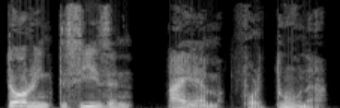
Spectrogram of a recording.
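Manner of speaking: put-on slow, heavy fright-flick Romany accent; Bela Lugosi accent. A narrator's reading. Fortune-teller falls into character, Bela Lugosi accent. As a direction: fall into a Lugosi-style accent, drawing out the name. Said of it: "she fell into character".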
